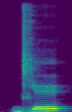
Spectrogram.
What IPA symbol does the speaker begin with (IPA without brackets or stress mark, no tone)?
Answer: d͡ʑ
